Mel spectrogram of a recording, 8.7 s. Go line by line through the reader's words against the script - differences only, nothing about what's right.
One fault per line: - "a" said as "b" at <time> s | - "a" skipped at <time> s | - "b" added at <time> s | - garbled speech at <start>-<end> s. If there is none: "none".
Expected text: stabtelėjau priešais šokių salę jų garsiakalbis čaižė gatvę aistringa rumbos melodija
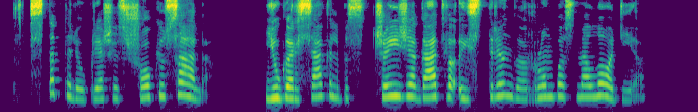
none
